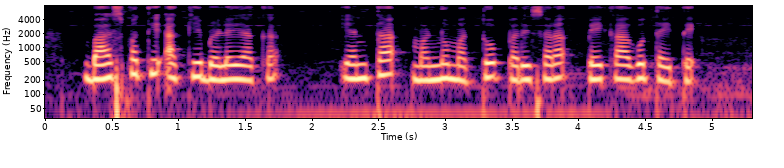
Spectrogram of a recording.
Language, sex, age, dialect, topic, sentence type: Kannada, female, 31-35, Central, agriculture, question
